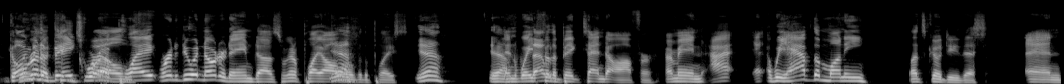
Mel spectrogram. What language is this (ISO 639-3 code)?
eng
